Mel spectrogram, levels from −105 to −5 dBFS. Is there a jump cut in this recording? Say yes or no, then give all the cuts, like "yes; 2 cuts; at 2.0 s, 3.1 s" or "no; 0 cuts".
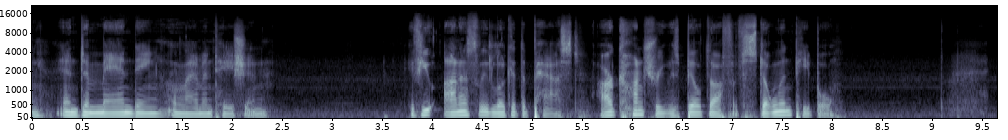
yes; 2 cuts; at 3.7 s, 5.6 s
